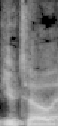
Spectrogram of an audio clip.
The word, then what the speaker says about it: Butow: My name is David Butow and it's spelled Butow.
